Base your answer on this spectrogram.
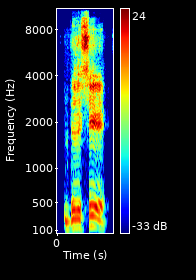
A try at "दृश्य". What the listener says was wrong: अभी मिक्स हो गया, कुछ और लंबा भी हो गया। नहीं, स आ रहा है, दृश्य।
